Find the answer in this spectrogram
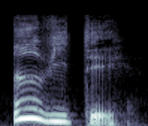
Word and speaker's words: inviter: Inviter. Okay, I-N together, nasal, inviter, inviter.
